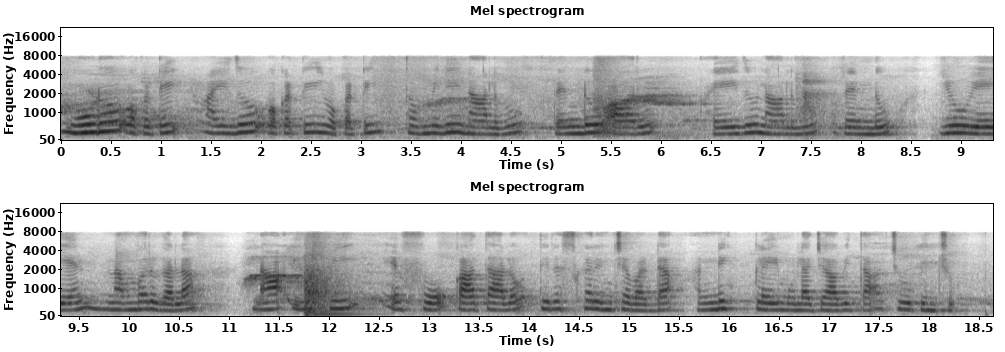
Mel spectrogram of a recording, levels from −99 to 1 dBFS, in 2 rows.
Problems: background sounds at intervals, continuous background conversations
